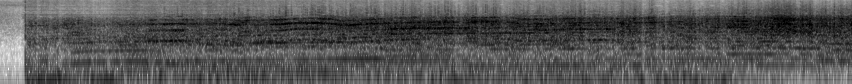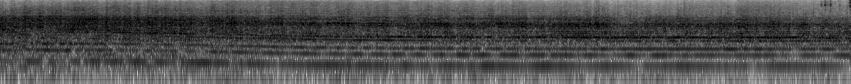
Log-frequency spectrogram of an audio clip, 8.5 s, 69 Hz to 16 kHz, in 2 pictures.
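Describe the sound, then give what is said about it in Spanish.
A Red Bull RB20 Formula 1 car engine, just unveiled, screams steadily, its high, buzzing harmonic tones rising and falling slightly as the revs shift, loud and unbroken with no voices throughout. “hace unos instantes presentaron el RB20 de Red Bull y suena de esta manera.”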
